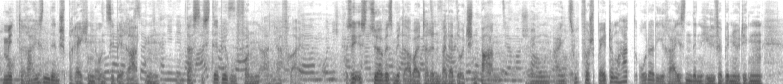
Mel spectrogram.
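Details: Adult male narrator; Normal fluent speech.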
